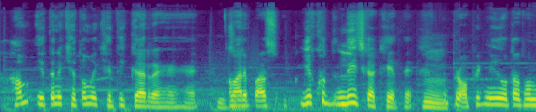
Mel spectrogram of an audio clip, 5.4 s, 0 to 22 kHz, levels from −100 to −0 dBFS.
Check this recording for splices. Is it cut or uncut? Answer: uncut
